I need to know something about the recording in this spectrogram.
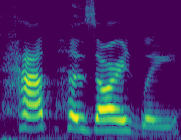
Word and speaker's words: haphazardly: It's haphazardly, not... the P and the H are from a separate syllable.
